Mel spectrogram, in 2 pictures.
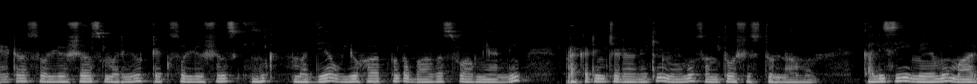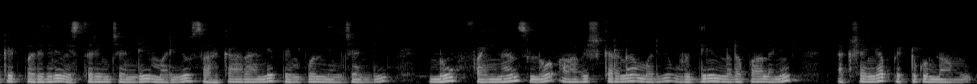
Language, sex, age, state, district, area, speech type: Telugu, male, 18-30, Andhra Pradesh, Nellore, rural, read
